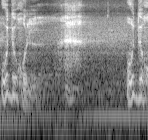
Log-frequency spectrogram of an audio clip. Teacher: Nah, ketika ada goncangan itulah lalu muncul ada satu suara suara tambahan lah suaranya bukan fathah, bukan kasrah tapi tengah-tengah antara fathah dengan kasrah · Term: qalqalah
